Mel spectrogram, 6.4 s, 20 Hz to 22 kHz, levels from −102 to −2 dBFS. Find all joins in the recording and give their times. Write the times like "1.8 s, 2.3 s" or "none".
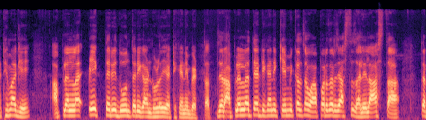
3.1 s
